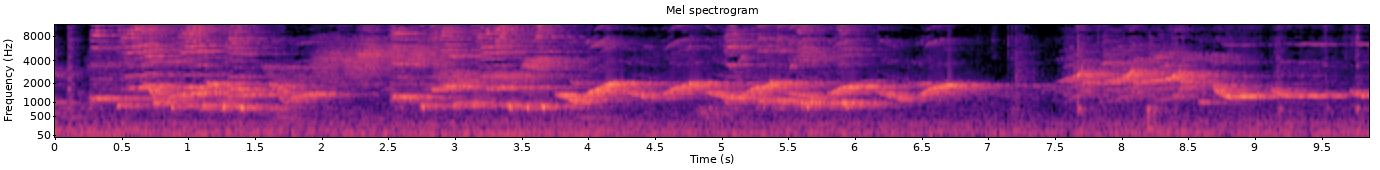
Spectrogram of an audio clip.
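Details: Masked laughingthrush song used as a lure so that males which seldom sing will answer: loud, rich whistled phrases that rise and fall, delivered in quick runs of repeated slurred notes, over a steady low hum.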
